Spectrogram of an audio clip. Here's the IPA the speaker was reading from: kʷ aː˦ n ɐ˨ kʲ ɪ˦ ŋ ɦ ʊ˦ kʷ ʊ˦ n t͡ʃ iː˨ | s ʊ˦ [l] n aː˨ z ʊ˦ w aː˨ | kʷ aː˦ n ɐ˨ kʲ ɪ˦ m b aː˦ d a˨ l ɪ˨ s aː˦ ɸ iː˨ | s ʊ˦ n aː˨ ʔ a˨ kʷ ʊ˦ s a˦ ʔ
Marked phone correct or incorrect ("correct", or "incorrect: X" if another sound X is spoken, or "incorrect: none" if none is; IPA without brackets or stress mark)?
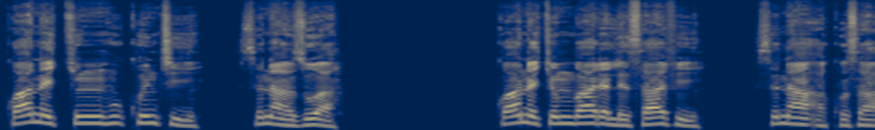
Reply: incorrect: none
